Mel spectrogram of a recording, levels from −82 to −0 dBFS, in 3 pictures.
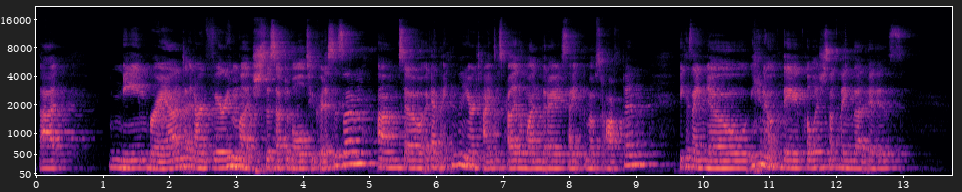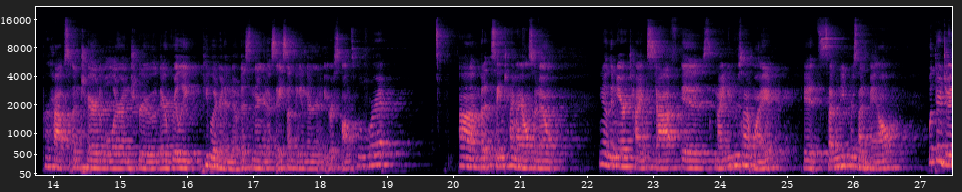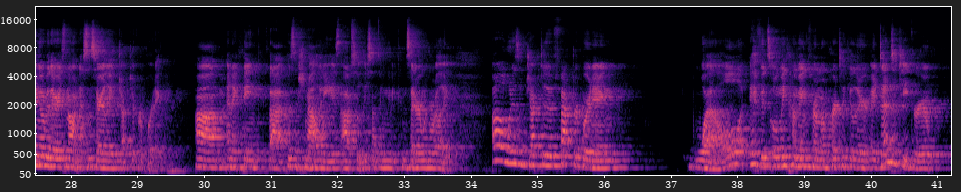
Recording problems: room echo; noticeable; dies away in 1 s
off-mic speech; somewhat distant

